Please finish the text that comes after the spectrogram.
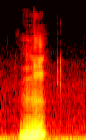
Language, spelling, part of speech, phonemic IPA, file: French, ni, conjunction, /ni/, Fr-ni.ogg
- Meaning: neither; nor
